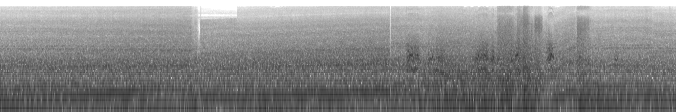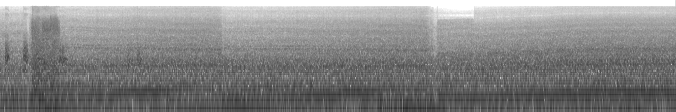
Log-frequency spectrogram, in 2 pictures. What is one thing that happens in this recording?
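A car engine hums steadily and rises and falls in pitch as it drives.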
